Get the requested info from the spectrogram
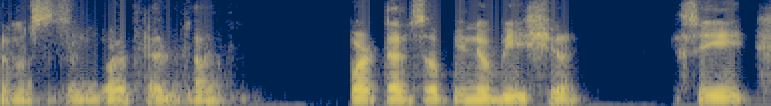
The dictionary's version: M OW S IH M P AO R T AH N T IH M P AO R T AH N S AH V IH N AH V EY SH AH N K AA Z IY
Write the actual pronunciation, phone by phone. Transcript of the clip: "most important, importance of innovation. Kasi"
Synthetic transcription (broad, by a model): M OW S IH M P AO R T AH N T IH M P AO R T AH N S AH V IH N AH B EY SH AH N K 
